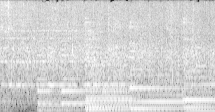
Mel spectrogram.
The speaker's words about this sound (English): Can we clap our hands for this choir members?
